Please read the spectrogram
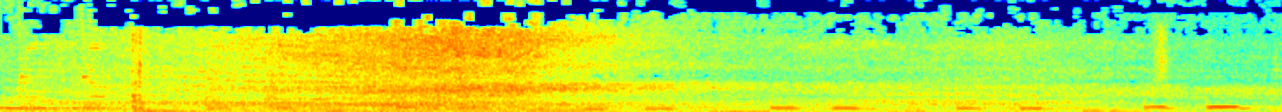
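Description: A lorry passing close by, its tyre and engine noise swelling to a peak about two seconds in and then easing off, under background music with slow held notes. There is a sharp click just under a second in.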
